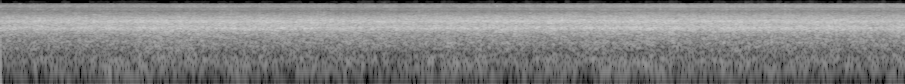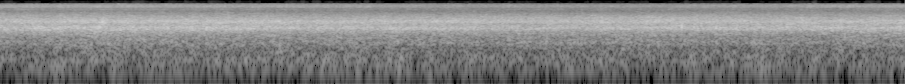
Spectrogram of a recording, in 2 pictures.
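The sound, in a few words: strong floodwater flowing after continuous rain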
